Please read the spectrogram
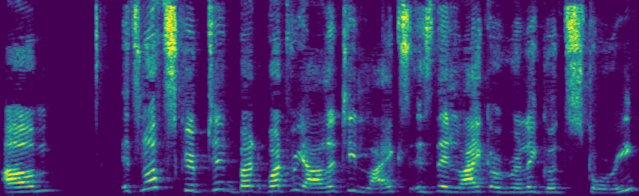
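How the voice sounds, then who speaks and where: Her voice is high-pitched, bright and sharp, raised and projected. The woman sounds animated, with lively intonation. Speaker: model. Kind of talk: casual interview. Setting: video call from home.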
